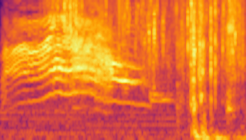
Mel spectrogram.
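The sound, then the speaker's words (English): A fat house cat named Woody, trying to take down a buck, lets out a long, loud, wavering yowl that rises and then trails off, followed by a sharp, heavy crack or snap. “Woody let out a yowl, followed by a god-awful snap.”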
